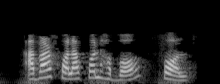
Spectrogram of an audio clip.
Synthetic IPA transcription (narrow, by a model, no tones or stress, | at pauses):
a̰maɹpɔlapɔlɦɔbɔfʰɔl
